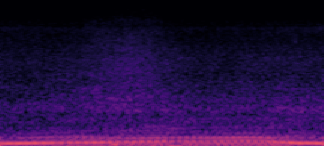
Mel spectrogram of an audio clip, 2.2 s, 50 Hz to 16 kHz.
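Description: A 2021 Scat Pack car engine rumbles loudly and close under light throttle, a steady deep drone with a slight rise in pitch.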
